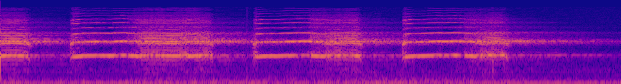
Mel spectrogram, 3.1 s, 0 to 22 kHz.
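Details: Peregrine falcon (Falco peregrinus) on the FalconCam in Orange, NSW, 26 June 2021, in an exchange over food ("this food is not for you"). It gives three harsh, drawn-out wailing notes, each close to a second long, with little pause between them.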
